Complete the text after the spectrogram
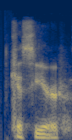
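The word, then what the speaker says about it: Kassir: I really respect John Cassier. That's how you say his name.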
